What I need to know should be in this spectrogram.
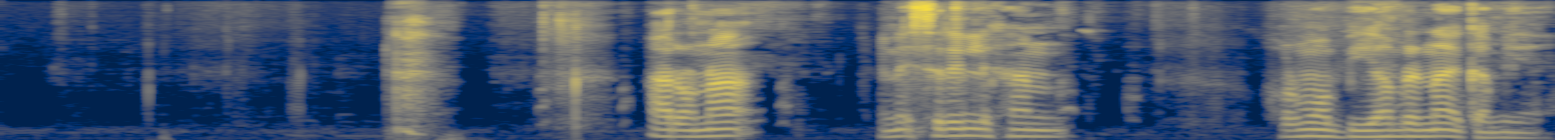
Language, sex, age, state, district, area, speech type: Santali, male, 30-45, West Bengal, Jhargram, rural, spontaneous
